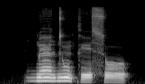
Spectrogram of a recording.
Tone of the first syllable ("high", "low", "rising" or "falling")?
high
